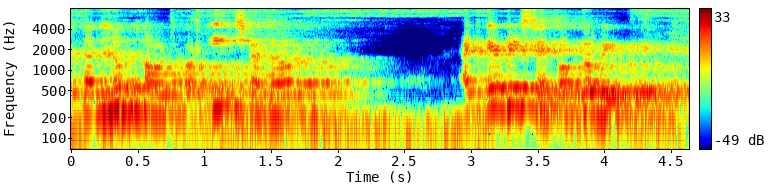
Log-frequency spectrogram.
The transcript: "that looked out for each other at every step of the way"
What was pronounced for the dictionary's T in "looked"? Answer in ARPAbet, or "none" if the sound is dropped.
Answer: none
